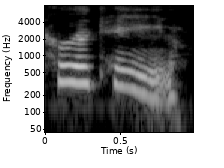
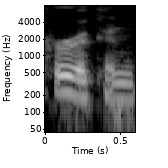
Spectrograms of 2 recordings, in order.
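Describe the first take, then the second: First: It uses the outsider pronunciation of the name. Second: It uses the local pronunciation of the name. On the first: The speaker is not from the area. The speaker calls it wrong. "not Hurricane" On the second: The speaker is from the area. The speaker calls it right. "the locals pronounce it Hurricane"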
